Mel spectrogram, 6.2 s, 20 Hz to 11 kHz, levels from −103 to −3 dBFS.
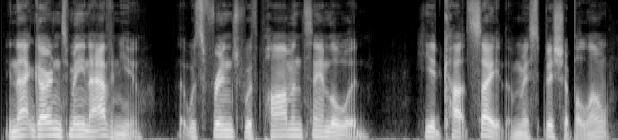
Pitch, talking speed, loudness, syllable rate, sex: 120 Hz, 195 wpm, -20 LUFS, 5.7 syllables/s, male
